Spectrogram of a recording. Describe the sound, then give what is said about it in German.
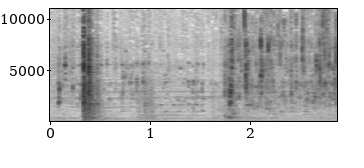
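Water is poured into a container in portions equal to a cabin volume, in two short, splashy bursts about a second and a half apart, with a faint liquid trickle between them and no voices. “Ich gieße entsprechend Kabinenvolumen dazu.”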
